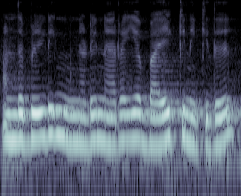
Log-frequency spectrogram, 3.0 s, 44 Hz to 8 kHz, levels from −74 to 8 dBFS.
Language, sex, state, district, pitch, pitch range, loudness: Tamil, female, Tamil Nadu, Kanyakumari, 190 Hz, 180-200 Hz, -13 LUFS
